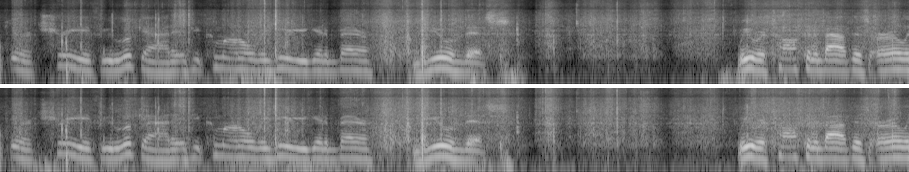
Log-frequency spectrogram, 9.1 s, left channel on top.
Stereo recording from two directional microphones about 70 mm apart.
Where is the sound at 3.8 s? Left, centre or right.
Centre.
